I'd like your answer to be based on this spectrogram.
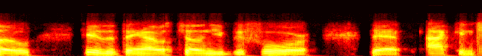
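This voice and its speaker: Moderate pace and fairly low pitch from a man with an unremarkable speaking voice. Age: 60s. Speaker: football fan co-commentator. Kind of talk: casual sports talk show discussion.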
